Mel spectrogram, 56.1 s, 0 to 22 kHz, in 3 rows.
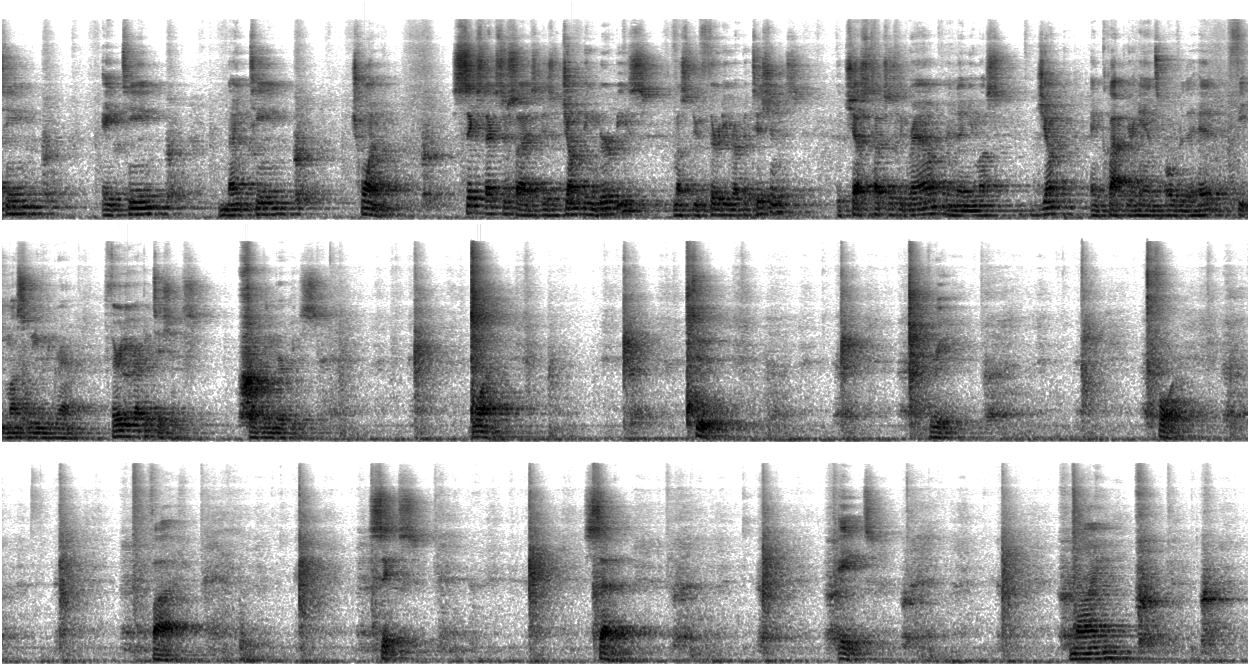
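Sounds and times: effortful breaths and grunts: 0:00.0 - 0:56.0
hand claps: 0:24.8 - 0:27.0, 0:28.0 - 0:29.5, 0:31.2 - 0:32.6, 0:34.8 - 0:36.3, 0:38.2 - 0:38.6, 0:41.8 - 0:42.3, 0:45.2 - 0:45.8, 0:48.8 - 0:49.2, 0:52.3 - 0:52.8.

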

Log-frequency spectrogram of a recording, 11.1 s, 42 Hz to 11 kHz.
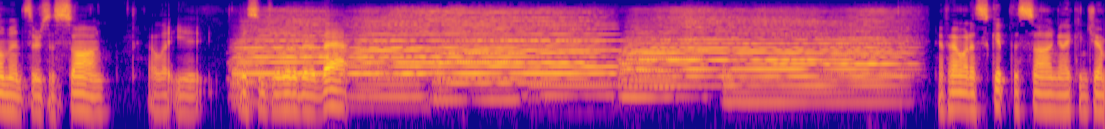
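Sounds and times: instrumental music with held chords: 0:02.3 - 0:09.3.

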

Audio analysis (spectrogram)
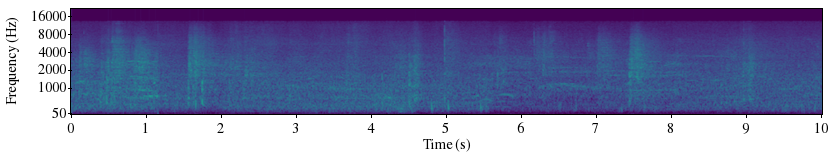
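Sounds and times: steady background hiss: 0:00.0 - 0:10.0
distant indistinct voices: 0:03.6 - 0:10.0.

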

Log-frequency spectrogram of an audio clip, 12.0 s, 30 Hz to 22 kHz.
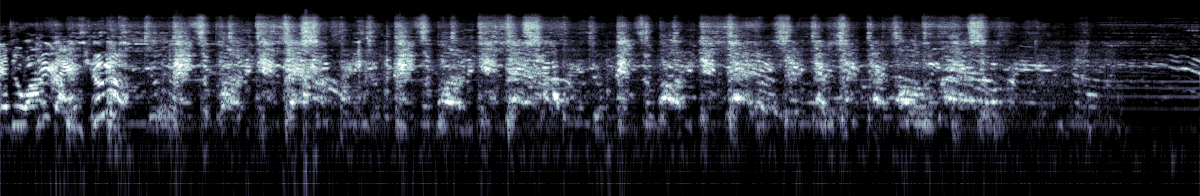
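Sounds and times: cat-like meow: 0:11.5 - 0:12.0.

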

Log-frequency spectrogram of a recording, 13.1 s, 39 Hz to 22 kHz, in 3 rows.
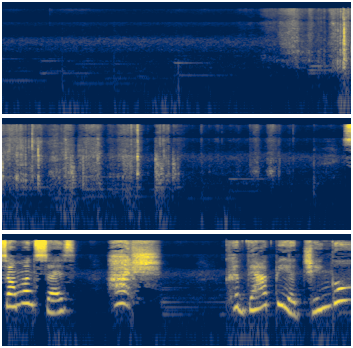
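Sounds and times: faint background music: 0:00.0 - 0:13.0
book pages turning and rustling: 0:03.2 - 0:08.1.

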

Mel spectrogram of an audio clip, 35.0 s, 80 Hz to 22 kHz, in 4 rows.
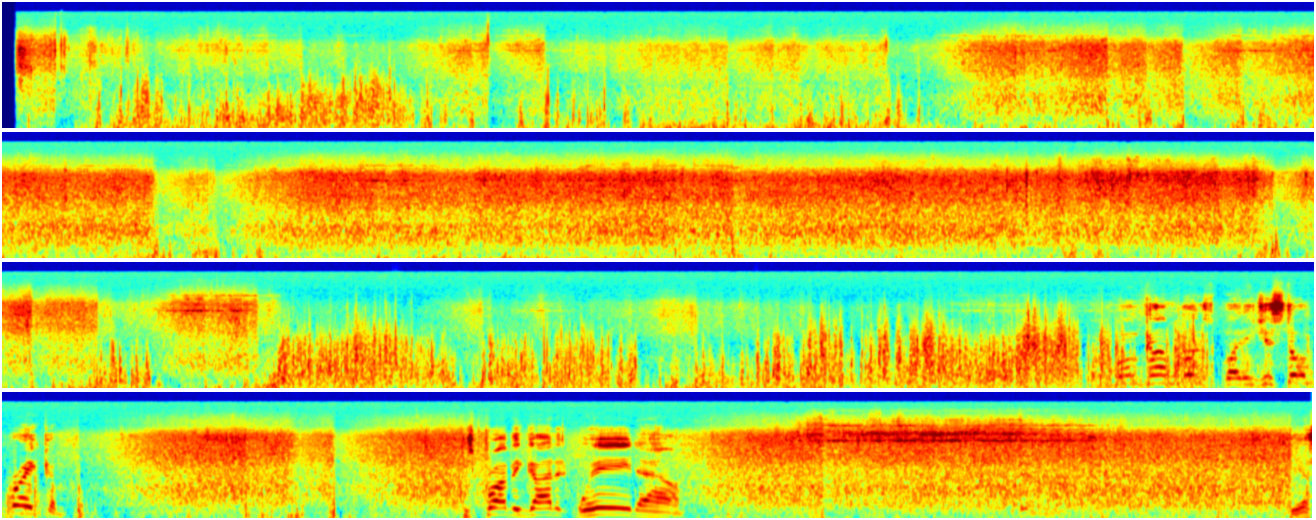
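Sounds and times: lake waves washing: 0:00.1 - 0:34.9
wind buffeting microphone: 0:00.1 - 0:34.9.

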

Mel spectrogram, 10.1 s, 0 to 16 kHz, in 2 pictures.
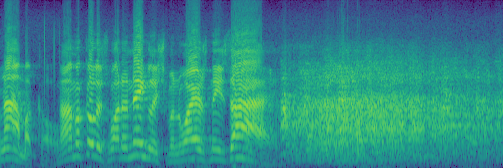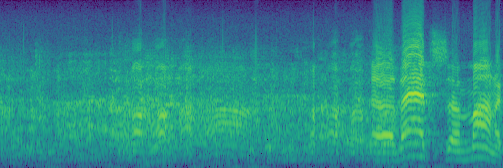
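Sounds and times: studio audience laughing: 0:02.7 - 0:09.4.

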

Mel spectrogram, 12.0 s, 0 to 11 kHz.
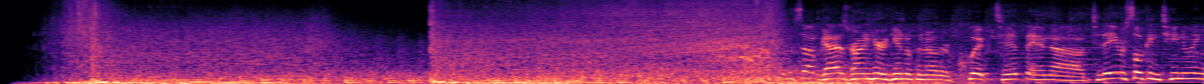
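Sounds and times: dense rushing noise: 0:00.3 - 0:09.8
sharp hit: 0:00.4 - 0:10.3
rising hiss: 0:05.5 - 0:07.9
deep rumbling booms: 0:07.7 - 0:09.8.

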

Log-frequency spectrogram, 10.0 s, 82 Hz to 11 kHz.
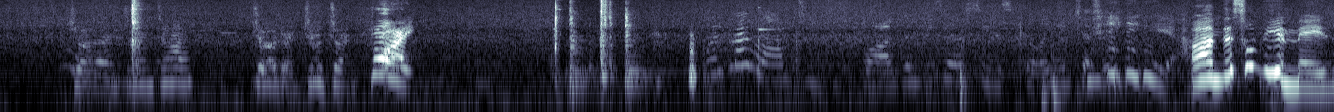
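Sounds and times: child laughing: 0:08.0 - 0:09.0.

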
